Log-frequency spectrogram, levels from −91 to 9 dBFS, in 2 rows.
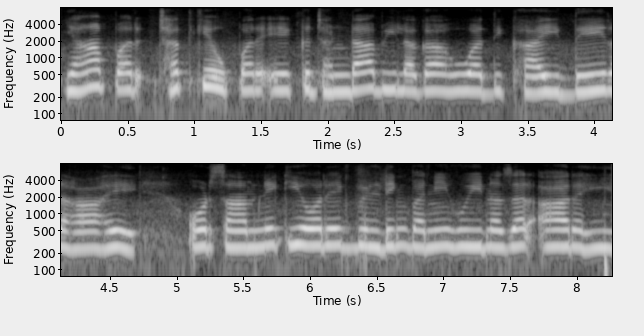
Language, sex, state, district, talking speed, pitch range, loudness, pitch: Hindi, female, Rajasthan, Jaipur, 190 wpm, 250-270 Hz, -14 LUFS, 260 Hz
